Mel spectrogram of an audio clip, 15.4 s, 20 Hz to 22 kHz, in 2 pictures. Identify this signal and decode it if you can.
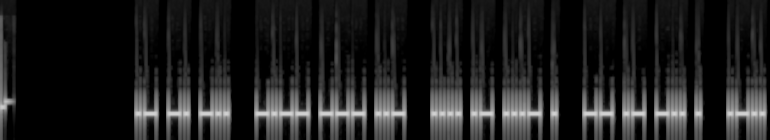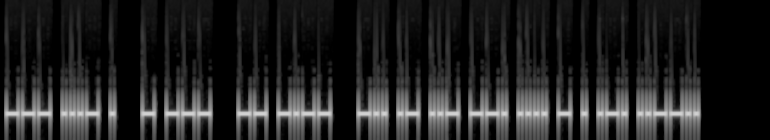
Morse code, heard as a keyed tone, about 30 wpm, 700 Hz. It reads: AND YOU HAVE MADE LOVE TO MY DAUGHTER?
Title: Sentences from Top 1500 Words 30wpm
